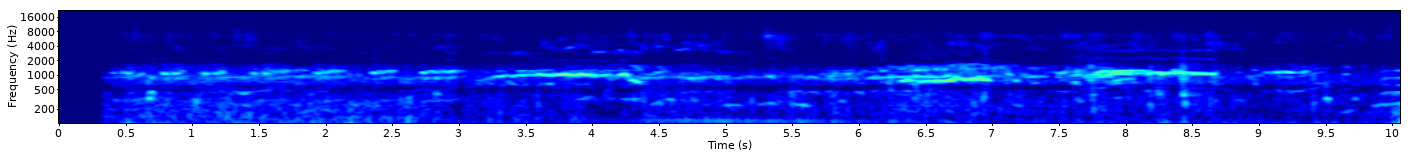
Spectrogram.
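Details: Free-range flock of about 200 chickens on a sunny spring day, a steady overlapping chorus of clucks and drawn-out mid-pitched calls, some rising squawks standing out around the middle and end.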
